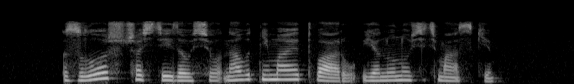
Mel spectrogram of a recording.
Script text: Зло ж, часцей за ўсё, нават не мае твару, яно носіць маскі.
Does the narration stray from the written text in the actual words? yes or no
no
